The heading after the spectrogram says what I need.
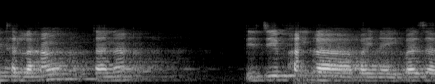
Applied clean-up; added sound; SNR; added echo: neural separator model SepFormer DNS4.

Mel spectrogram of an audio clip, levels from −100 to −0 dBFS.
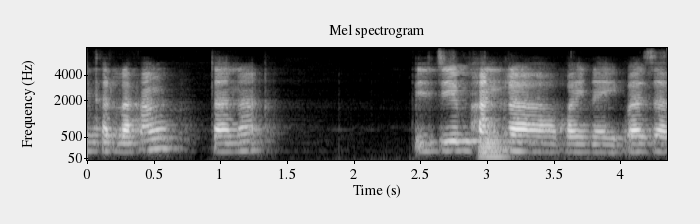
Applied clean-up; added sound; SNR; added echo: neural mask model DeepFilterNet 3.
